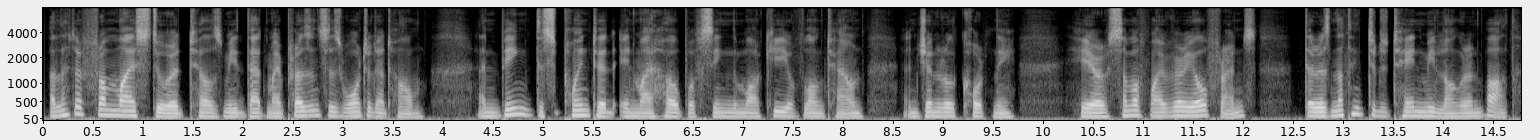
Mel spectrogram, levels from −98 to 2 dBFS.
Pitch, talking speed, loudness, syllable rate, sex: 110 Hz, 185 wpm, -22 LUFS, 5.2 syllables/s, male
